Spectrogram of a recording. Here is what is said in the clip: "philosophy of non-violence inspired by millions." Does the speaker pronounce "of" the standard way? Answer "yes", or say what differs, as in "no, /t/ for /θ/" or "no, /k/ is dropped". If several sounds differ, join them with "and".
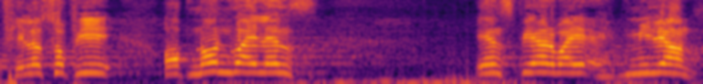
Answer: no, /p/ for /v/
